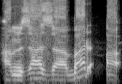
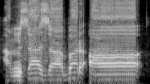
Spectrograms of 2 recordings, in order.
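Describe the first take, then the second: First: The final vowel is said short and quick. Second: The final vowel is drawn out slowly. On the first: The speaker calls it right. "बल्कि कैसे पढ़ना है" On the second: The speaker calls it wrong. "अगर कोई इस तरह ना पढ़े, ऐसे पढ़े"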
